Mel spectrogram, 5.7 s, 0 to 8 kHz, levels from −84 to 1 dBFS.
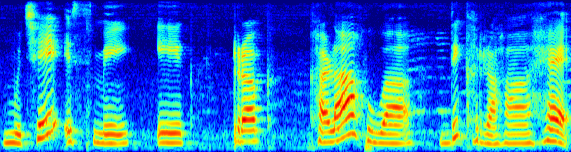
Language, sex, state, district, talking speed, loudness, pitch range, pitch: Hindi, female, Madhya Pradesh, Katni, 95 wpm, -17 LUFS, 180-215 Hz, 190 Hz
